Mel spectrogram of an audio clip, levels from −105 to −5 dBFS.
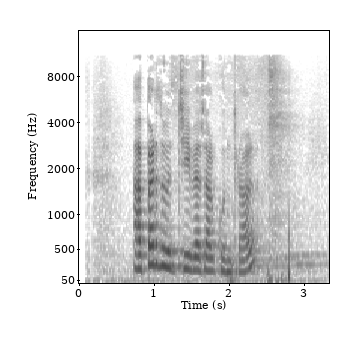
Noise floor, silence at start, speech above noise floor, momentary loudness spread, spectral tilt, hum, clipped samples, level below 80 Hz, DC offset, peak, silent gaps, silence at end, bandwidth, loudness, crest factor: -66 dBFS; 0.25 s; 27 dB; 15 LU; -5 dB/octave; none; under 0.1%; -62 dBFS; under 0.1%; -20 dBFS; none; 0.2 s; 11.5 kHz; -40 LUFS; 22 dB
